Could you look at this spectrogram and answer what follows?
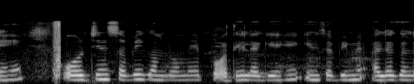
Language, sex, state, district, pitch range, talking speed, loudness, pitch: Hindi, female, Bihar, West Champaran, 205-225 Hz, 190 wpm, -23 LUFS, 210 Hz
